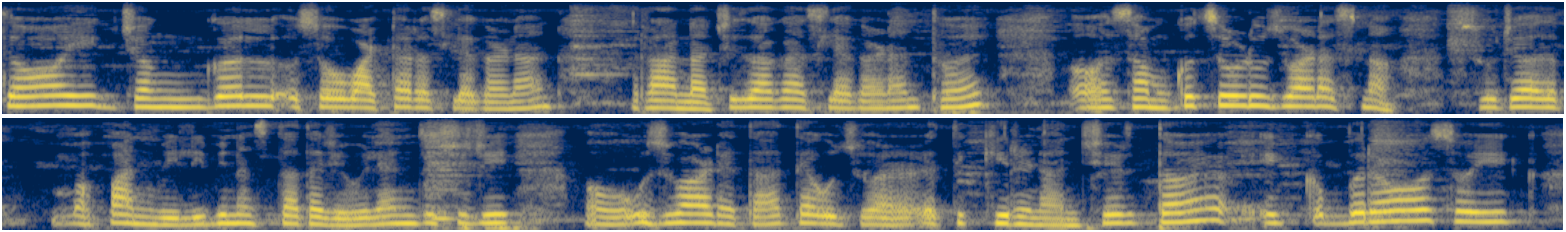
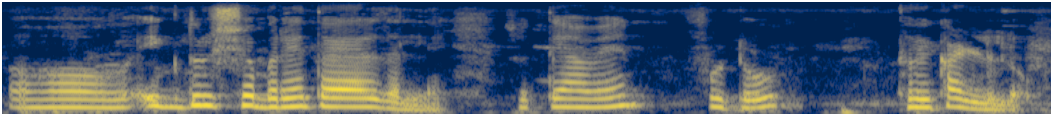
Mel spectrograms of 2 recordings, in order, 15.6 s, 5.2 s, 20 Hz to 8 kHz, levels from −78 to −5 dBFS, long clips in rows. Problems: constant background noise, background conversations at intervals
